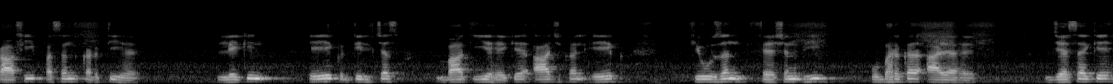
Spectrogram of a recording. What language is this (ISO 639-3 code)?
urd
